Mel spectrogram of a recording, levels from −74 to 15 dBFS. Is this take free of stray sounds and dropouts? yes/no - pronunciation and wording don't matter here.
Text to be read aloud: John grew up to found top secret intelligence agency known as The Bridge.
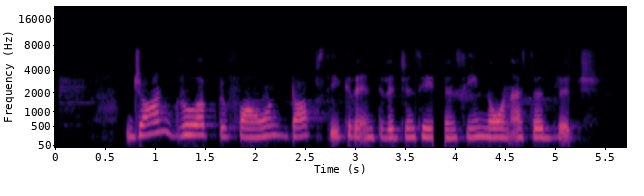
no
